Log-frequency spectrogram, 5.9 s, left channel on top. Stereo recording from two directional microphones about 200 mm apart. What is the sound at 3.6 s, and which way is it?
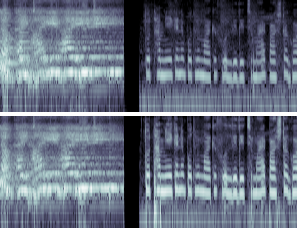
Speech, 35° right (ahead or behind).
